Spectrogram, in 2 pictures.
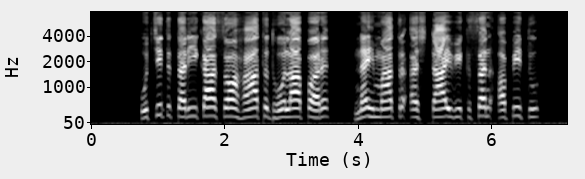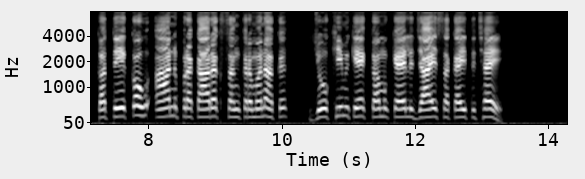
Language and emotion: Maithili, neutral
